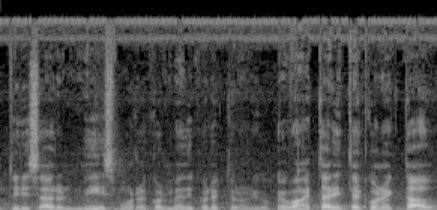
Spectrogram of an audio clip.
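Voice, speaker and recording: This man's fairly low voice has a dark, mellow tone and ordinary pitch variation. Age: 60s. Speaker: physician. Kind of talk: interview.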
